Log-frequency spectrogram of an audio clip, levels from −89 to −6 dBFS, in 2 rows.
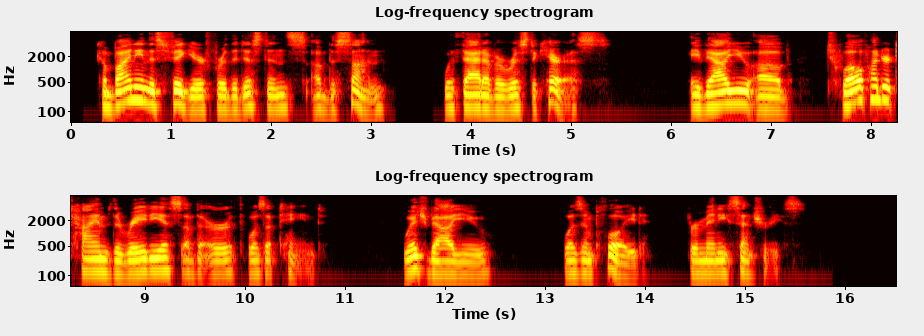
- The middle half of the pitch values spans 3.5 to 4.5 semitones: No, average, 2.9 semitones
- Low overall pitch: Yes, low, 120 Hz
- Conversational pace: No, slow, 120 wpm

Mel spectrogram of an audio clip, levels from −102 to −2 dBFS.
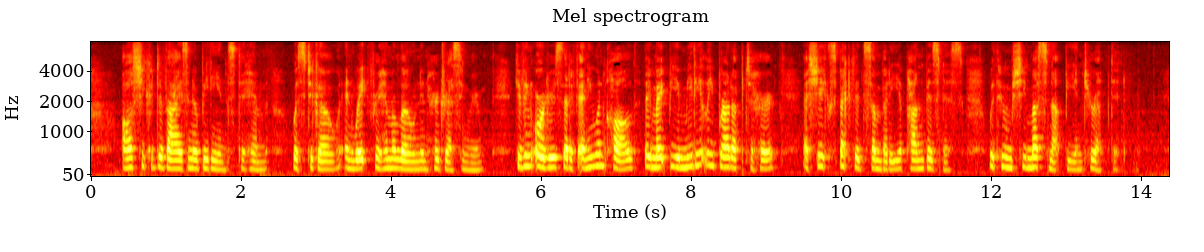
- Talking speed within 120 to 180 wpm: No, average, 200 wpm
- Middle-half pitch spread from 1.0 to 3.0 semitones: Yes, average, 2.7 semitones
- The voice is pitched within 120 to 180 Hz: No, high, 195 Hz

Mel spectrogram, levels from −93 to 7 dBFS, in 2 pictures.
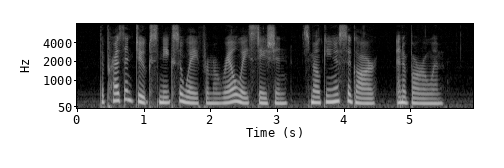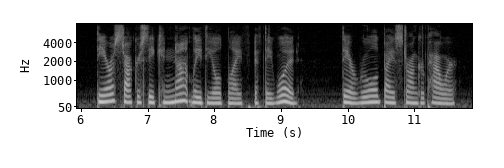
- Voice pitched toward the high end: Yes, high, 195 Hz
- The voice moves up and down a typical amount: Yes, average, 3.4 semitones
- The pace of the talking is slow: No, average, 160 wpm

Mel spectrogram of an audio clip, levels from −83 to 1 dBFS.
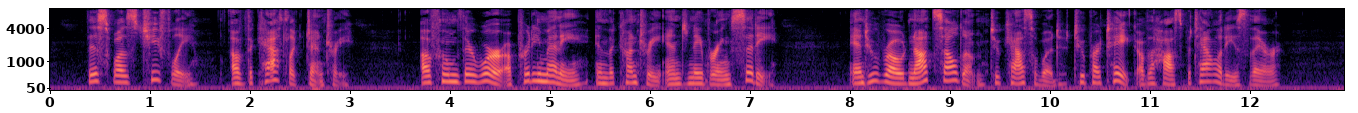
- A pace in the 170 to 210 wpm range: No, average, 155 wpm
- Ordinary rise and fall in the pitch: No, wide, 6.3 semitones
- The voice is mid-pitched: Yes, medium, 180 Hz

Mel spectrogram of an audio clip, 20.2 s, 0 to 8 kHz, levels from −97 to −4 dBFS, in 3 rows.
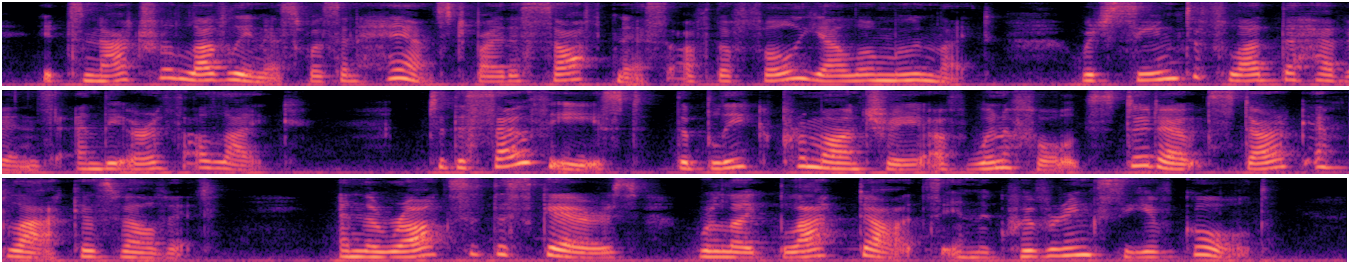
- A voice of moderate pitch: No, high, 210 Hz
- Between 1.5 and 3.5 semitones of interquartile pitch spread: No, average, 4.1 semitones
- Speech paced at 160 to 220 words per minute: Yes, average, 165 wpm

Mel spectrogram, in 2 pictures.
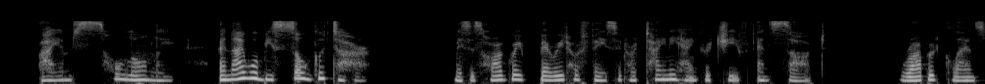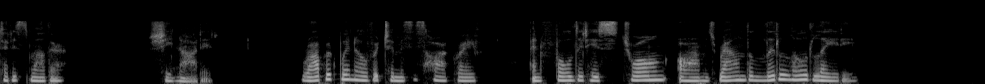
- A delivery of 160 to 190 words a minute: No, average, 140 wpm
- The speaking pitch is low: No, high, 190 Hz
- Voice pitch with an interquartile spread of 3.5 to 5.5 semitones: No, average, 3.1 semitones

